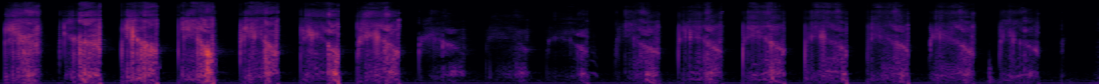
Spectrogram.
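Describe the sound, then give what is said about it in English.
Wet licking and sucking on a super big, round rainbow unicorn lollipop: many soft, rhythmic mouth smacks in quick succession over a faint steady hum. “I'm having a lollipop right now, so I'm just like...”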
